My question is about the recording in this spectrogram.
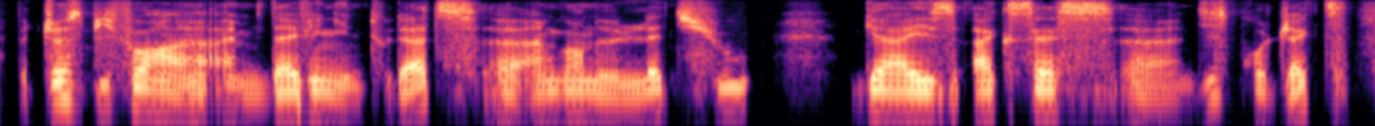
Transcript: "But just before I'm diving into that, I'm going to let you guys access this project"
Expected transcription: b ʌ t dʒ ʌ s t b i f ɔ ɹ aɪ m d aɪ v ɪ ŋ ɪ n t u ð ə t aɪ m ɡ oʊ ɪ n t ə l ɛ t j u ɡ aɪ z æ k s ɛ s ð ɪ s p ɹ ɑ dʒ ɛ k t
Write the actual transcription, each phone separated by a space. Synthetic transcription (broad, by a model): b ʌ t dʒ ʌ s t b i f ɔ ɹ aɪ m d aɪ v ɪ ŋ ɪ n t u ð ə t aɪ m ɡ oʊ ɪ n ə l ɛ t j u ɡ aɪ z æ k s ɛ s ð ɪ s p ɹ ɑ dʒ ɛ k t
